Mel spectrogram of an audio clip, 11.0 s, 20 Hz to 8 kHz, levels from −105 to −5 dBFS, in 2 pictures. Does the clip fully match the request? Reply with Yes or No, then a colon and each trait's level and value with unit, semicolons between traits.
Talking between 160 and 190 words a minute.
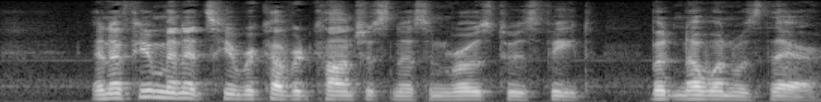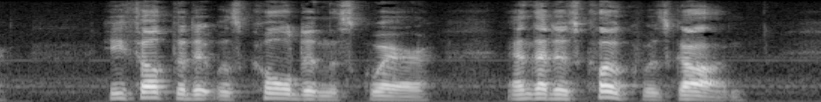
Yes: average, 175 wpm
